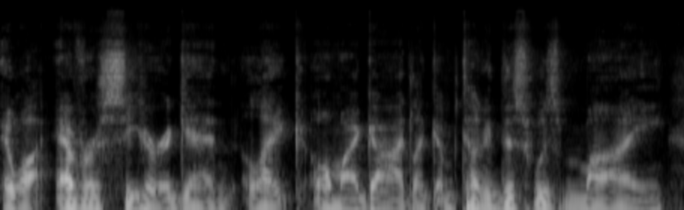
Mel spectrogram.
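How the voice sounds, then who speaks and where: Speaking at a fairly slow pace, a man with a fairly low pitch sounds animated and somewhat breathy. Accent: American. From Texas. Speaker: podcast host, DJ and filmmaker. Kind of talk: casual storytelling monologue.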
